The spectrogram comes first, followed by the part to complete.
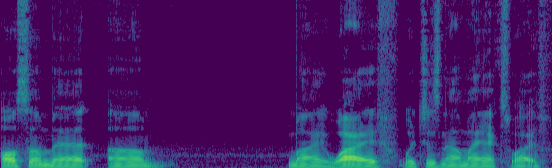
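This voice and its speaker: In an American accent, a man with a fairly low pitch and a dark, mellow tone speaks at a very slow pace in a flat monotone, leaving long, frequent pauses. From Northern California, Ukiah. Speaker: podcast host in addiction recovery. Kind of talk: personal testimony monologue. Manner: casual with frequent fillers.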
